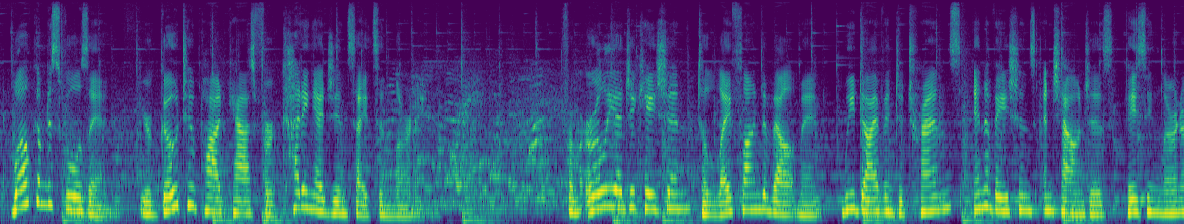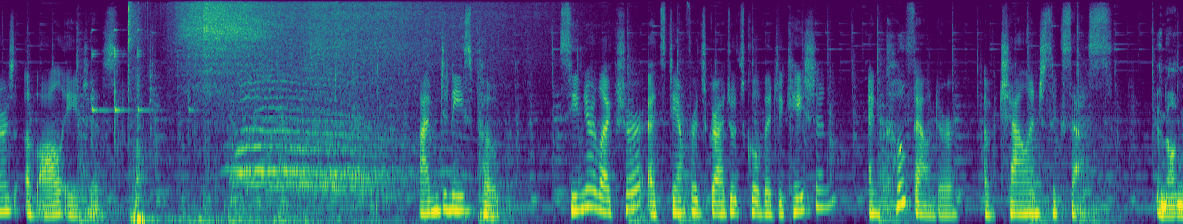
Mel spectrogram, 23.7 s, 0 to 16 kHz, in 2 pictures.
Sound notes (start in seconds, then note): 3.7 students chattering; 13.2 soda fizzing; 13.7 students cheering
